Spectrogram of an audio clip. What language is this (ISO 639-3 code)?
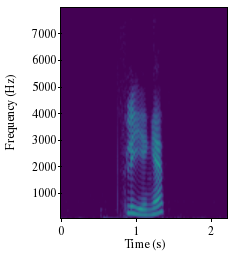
swe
